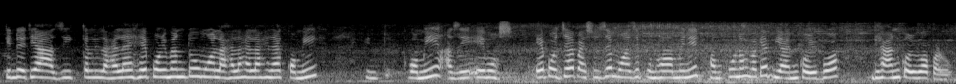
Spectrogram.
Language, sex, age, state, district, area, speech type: Assamese, female, 30-45, Assam, Dibrugarh, rural, spontaneous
